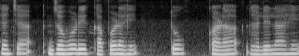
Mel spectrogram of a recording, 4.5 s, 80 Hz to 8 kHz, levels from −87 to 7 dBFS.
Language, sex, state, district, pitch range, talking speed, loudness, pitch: Marathi, female, Maharashtra, Sindhudurg, 210-230 Hz, 120 wpm, -16 LUFS, 220 Hz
